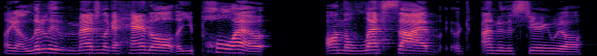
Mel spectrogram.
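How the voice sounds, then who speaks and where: A young man telling a rambling, animated story in casual chat, swearing freely and laughing through it. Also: fairly high pitch, brisk.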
